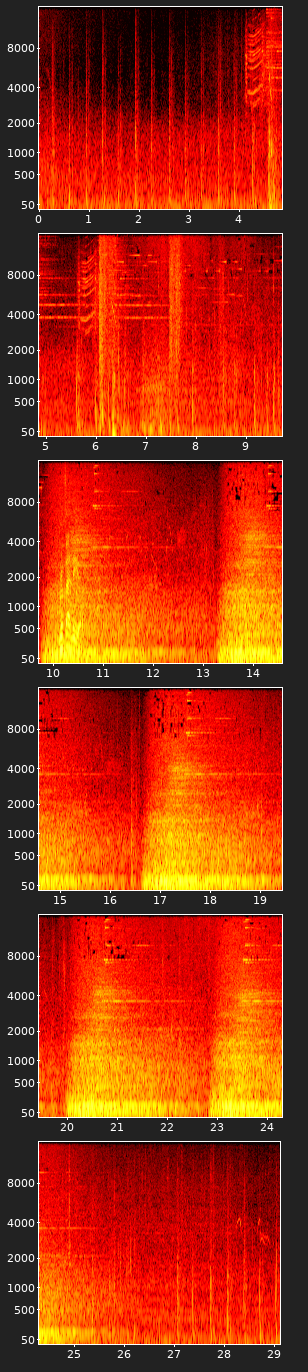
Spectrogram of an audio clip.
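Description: Footsteps patter quickly on stone paving.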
